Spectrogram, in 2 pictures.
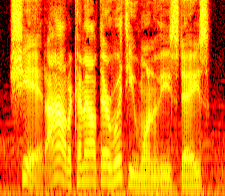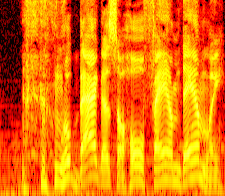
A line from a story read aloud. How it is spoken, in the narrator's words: said with a chuckle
